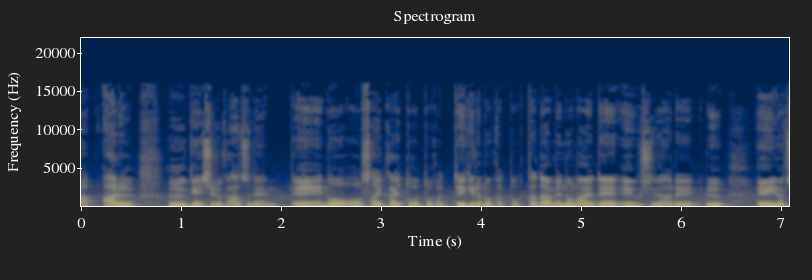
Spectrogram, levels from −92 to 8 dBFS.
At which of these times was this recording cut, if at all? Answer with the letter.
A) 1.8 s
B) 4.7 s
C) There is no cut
C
